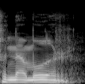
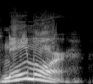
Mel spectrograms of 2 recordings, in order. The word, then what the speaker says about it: Namor: And he calls himself Namor like that. He only pronounces it. But everyone else is like, Namor. Like an American.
